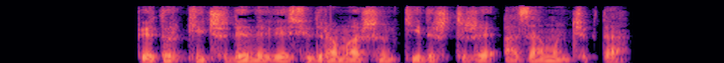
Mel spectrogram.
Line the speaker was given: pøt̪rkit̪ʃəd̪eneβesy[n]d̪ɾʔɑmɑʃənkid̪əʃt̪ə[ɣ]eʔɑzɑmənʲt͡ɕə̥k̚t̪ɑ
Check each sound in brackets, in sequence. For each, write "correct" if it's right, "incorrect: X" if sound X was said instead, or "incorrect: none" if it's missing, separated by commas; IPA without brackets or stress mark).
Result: incorrect: none, incorrect: ʒ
